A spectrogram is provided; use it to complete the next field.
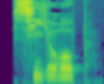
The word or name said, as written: sirup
